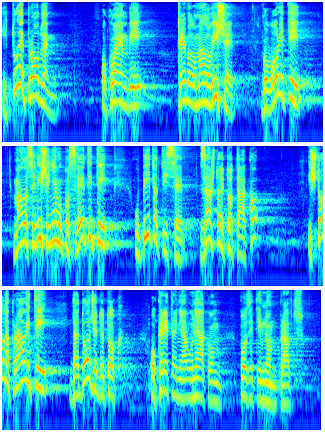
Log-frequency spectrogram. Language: Croatian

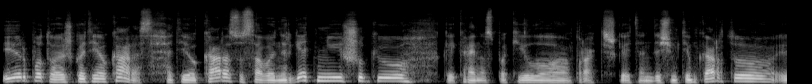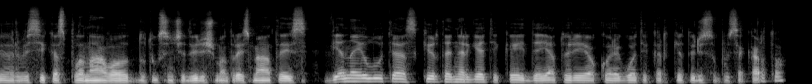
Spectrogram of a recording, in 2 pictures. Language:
Lithuanian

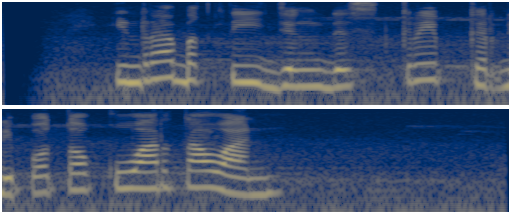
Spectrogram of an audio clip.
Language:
Sundanese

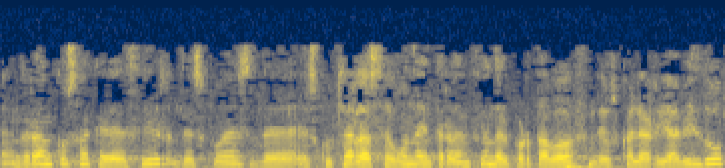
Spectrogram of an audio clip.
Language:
Spanish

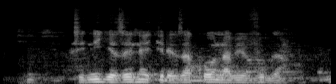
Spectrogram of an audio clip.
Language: Kinyarwanda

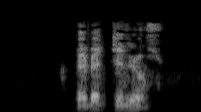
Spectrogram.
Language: Turkish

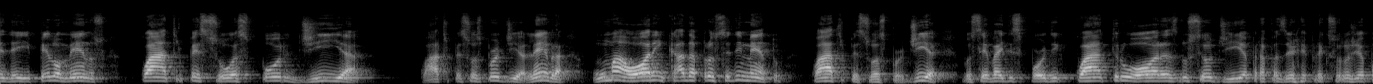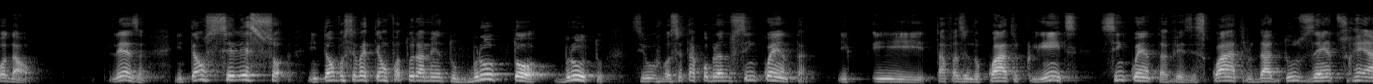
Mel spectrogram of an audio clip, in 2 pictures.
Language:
Portuguese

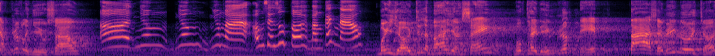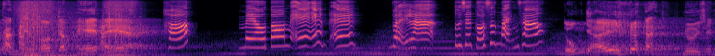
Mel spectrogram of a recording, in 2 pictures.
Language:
Vietnamese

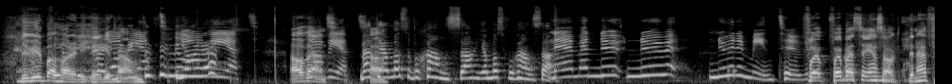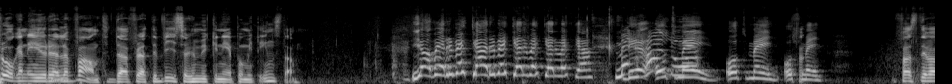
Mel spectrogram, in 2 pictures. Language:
Swedish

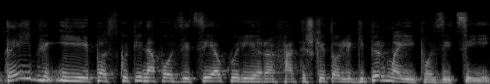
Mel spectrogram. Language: Lithuanian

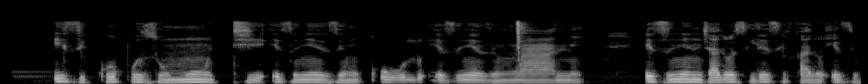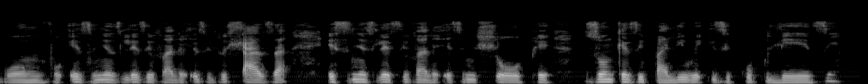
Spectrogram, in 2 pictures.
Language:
North Ndebele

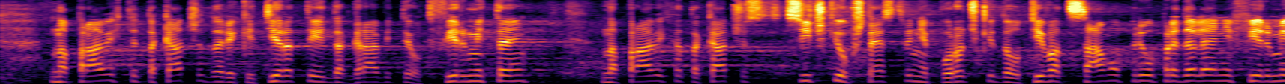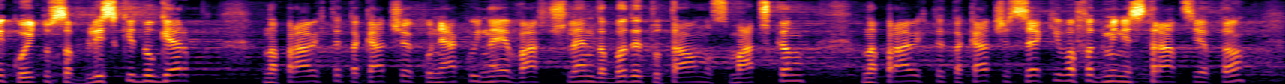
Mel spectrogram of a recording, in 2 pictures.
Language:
Bulgarian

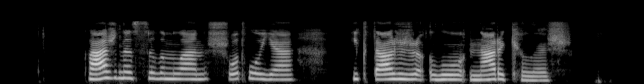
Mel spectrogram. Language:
Mari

